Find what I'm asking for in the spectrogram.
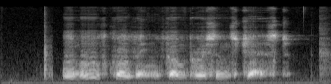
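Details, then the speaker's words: AED switched on during an infant AED demonstration gives a recorded voice prompt to remove the baby's clothing to expose the pad sites; the machine has paediatric and adult pads: AED voice prompt. "we turn the aed on we will follow the promptings it's prompted us to remove the clothing so that we can actually access the points that are important for placing the pads on the baby"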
